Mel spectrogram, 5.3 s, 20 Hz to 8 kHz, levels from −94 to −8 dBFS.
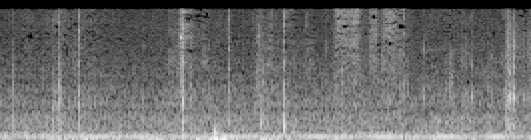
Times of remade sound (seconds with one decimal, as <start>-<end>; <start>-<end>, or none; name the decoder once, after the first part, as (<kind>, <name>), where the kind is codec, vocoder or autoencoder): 0.0-3.2 (vocoder, BigVGAN v2)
